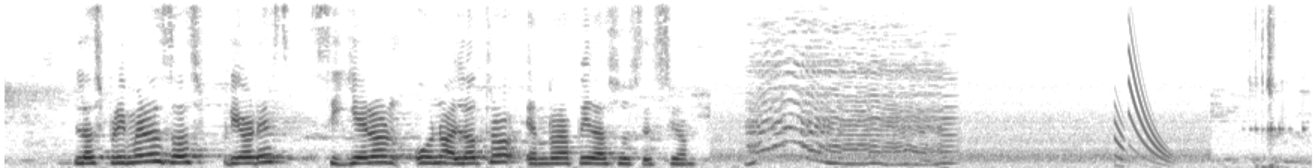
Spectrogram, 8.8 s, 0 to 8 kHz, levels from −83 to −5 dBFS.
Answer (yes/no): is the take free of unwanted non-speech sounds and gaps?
no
